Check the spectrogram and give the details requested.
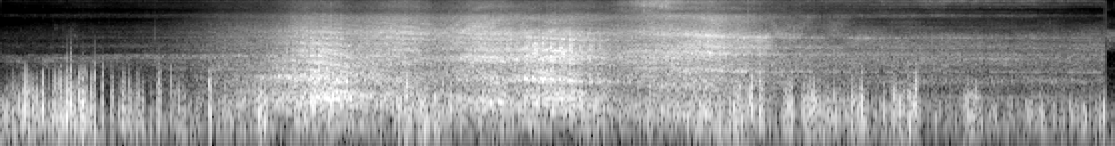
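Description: A regional train of double-deck coaches worked by an electric locomotive passes close by at speed. A rush of wheel and air noise swells about two seconds in, is loudest for several seconds, then fades as the train runs away.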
